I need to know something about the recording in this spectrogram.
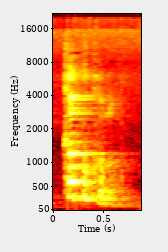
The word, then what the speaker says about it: Qapu: Originally, Qapu. Qapu means subject or man of the gate, indicating their collective bond with the Sultan. Ottoman classic army was organized of Qapu and provincial system addition to the Ottoman navy.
